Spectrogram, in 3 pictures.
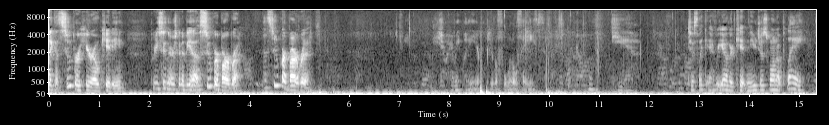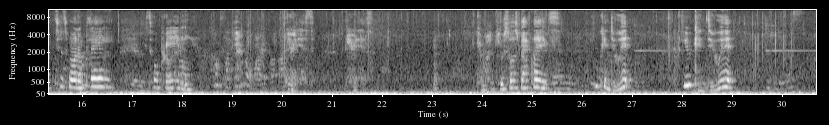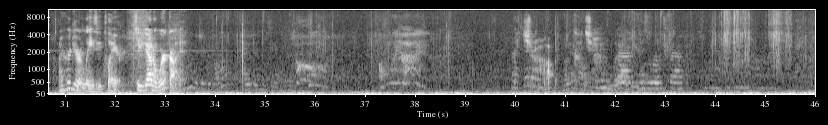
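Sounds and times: steady low rumble: 0.0s - 41.0s, 41.9s - 46.0s
steady low hum: 0.0s - 46.0s.

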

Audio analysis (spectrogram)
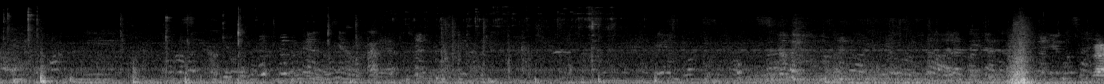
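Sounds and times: faint voices: 0.0s - 11.0s
train low hum: 0.0s - 11.0s.

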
